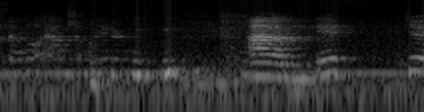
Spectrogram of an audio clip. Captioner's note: laughs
